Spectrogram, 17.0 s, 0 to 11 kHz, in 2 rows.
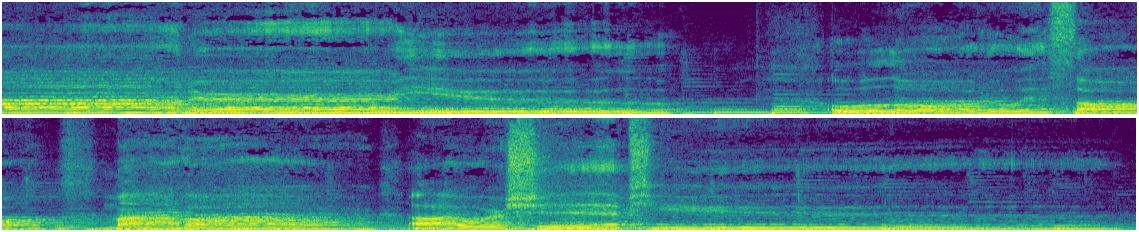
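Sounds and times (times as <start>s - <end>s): person singing slow song: 0.0s - 17.0s.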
